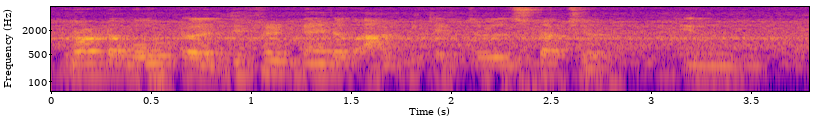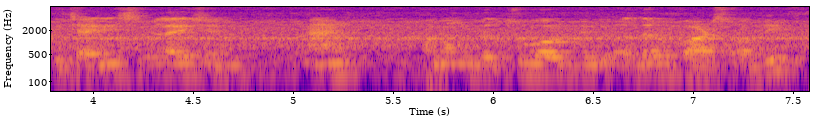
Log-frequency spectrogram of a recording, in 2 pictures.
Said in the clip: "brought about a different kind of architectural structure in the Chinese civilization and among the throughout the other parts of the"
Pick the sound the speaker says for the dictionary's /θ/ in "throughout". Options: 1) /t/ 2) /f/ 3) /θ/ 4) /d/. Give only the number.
1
